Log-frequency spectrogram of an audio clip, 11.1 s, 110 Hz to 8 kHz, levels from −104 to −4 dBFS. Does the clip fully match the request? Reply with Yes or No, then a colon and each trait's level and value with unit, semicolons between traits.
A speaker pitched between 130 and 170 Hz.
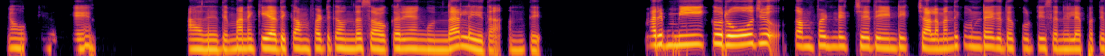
No: high, 205 Hz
